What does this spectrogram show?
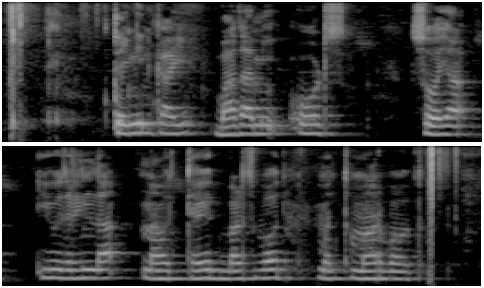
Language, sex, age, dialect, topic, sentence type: Kannada, male, 18-24, Northeastern, agriculture, statement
